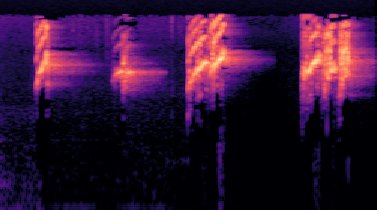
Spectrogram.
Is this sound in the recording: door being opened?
no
